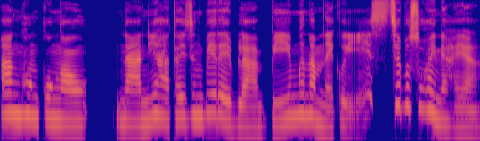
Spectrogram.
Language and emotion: Bodo, disgusted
